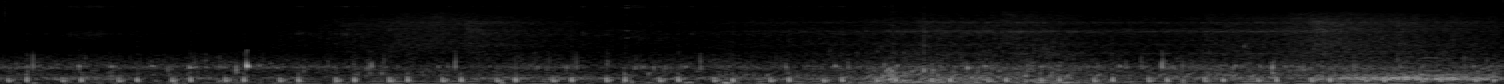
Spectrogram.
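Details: Fetal tachycardia: rapid fetal heart rate, discussed as linked to a stressed, tense mother whose raised heart rate and blood pressure may affect the fetus.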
